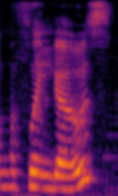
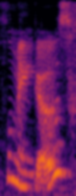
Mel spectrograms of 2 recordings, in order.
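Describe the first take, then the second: First: The word starts with an 'm' sound. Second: The word starts with an 'f' sound. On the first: It is a deliberate playful mispronunciation. The speaker calls it wrong. "I know I pronounced it wrong. I did that on purpose" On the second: It is the usual name of the bird. The speaker calls it right. "I know they're called flamingos"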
